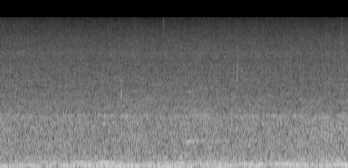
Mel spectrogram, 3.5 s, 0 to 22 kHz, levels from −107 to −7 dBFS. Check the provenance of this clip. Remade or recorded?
remade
